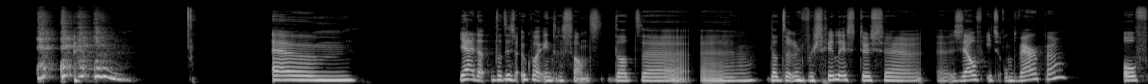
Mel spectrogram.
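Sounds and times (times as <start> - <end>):
raspy coughs: 0.4 - 1.4
speech: 2.8 - 3.6, 4.6 - 11.4.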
